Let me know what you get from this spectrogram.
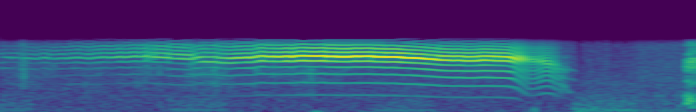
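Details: Noisy frog giving a long, steady, tonal call rich in harmonics that swells in loudness midway, then bends downward and breaks off abruptly after about two and a half seconds.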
